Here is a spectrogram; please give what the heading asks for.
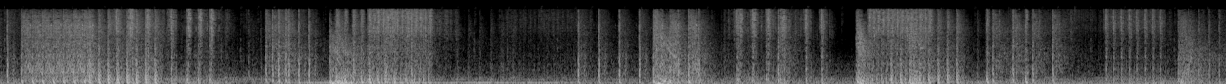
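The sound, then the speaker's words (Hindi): Machine gun fire from soldiers raiding a village: long, loud bursts of rapid shots, broken by a few short pauses. “मगर फिर भी उन्होंने गोलियों की बौछार शुरू कर दी।”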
